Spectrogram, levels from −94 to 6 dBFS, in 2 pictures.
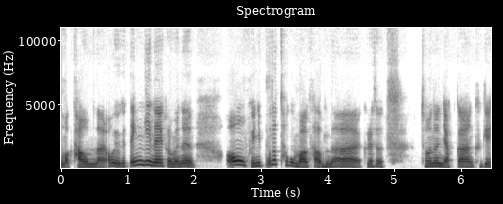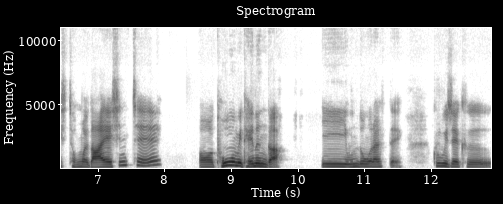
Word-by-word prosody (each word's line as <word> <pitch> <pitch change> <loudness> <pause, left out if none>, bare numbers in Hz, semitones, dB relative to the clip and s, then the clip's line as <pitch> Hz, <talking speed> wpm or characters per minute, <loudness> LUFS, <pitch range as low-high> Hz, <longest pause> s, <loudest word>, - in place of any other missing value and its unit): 막 155 -4 -2
다음날 180 -2 +1
'어 230 -1 +2
여기 205 +1 -1
땡기네.' 285 -3 +3
그러면은 195 -2 0 0.5
어우 300 -2 +5
괜히 225 +3 -2
뿌듯하고 310 -7 -3
막 185 -3 +2
다음날. 190 -1 0
그래서 195 -1 -5 0.6
저는 205 0 0
약간 180 +1 -1
그게 185 +1 -5
시 185 - -16
'정말 180 -2 -5
나의 170 +3 +4
신체에 275 - -4 0.6
어 170 0 -2
도움이 245 +1 +5
되는가 195 -3 +3 0.6
이 195 -1 0
운동을 190 +1 -1
할 185 0 -2
때.' 185 - -13 0.4
그리고 215 -1 -1
이제 190 -2 -2
그 165 -1 -7
195 Hz, 290 characters per minute, -20 LUFS, 180-230 Hz, 0.6 s, 어우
